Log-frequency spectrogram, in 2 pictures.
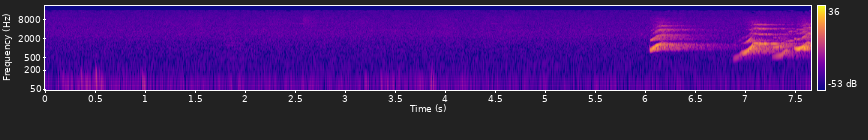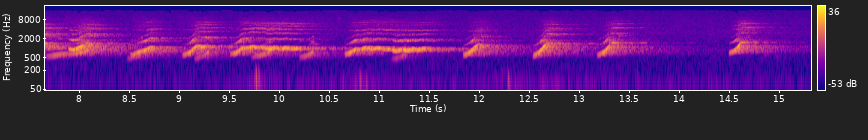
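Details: Chimpanzee in a jungle: after six seconds of quiet, a run of loud, harmonic, sharply rising hoots and screams, about one or two each second, with some overlapping in a noisy middle stretch.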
